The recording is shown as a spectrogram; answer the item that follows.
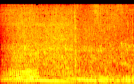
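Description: A car engine with a Spanish-made motor runs loudly and steadily. Its hum climbs slightly, then drops abruptly to a lower drone that sinks gradually in pitch.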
